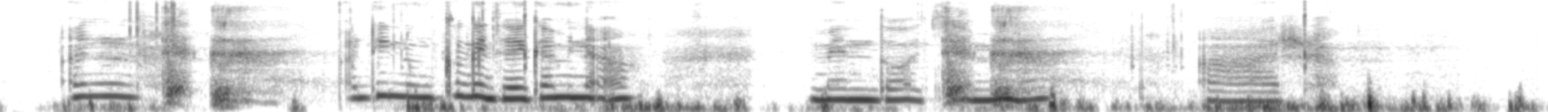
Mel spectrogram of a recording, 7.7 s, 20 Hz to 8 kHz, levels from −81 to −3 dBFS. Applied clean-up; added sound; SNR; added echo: none; Cough; 8 dB; none.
